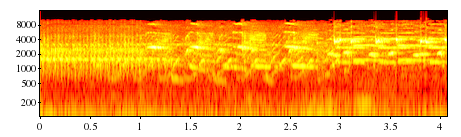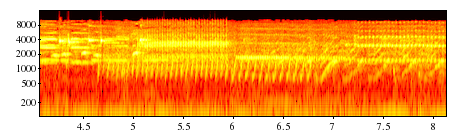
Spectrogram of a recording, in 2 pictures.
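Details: Waterslager canary from 2009 delivering varied song: looping glides, repeated bright notes, a buzzy low trill and a high sustained tone.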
